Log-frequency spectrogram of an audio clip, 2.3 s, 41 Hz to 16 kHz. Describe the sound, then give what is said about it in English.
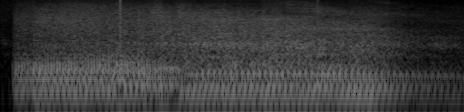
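Steady, loud engine drone from police vehicles in a motorcade procession travelling from Surrey to Richmond, holding an even roar throughout before easing slightly at the end. “The motorcade started from Surrey at 2 this afternoon. Police vehicles making their way to Richmond”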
